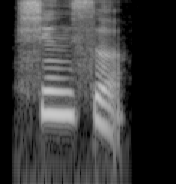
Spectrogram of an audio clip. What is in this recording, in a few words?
"心思", Chinese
